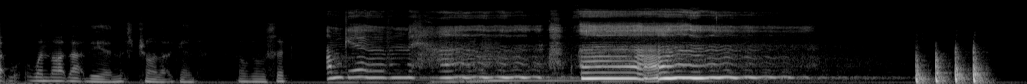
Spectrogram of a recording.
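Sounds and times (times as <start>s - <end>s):
speech: 0.0s - 7.2s
sustained wavering melodic tone: 3.3s - 8.6s.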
